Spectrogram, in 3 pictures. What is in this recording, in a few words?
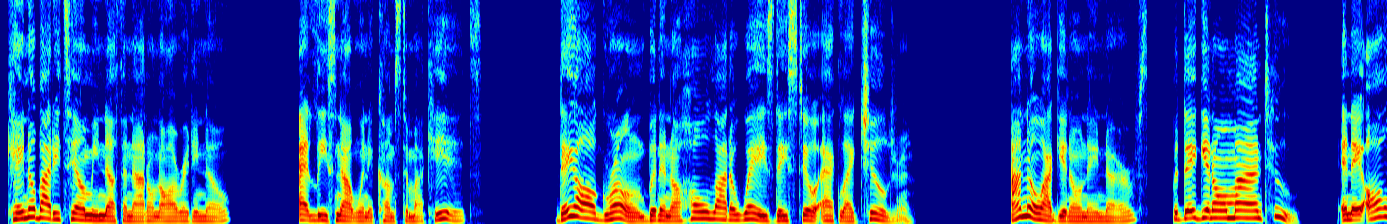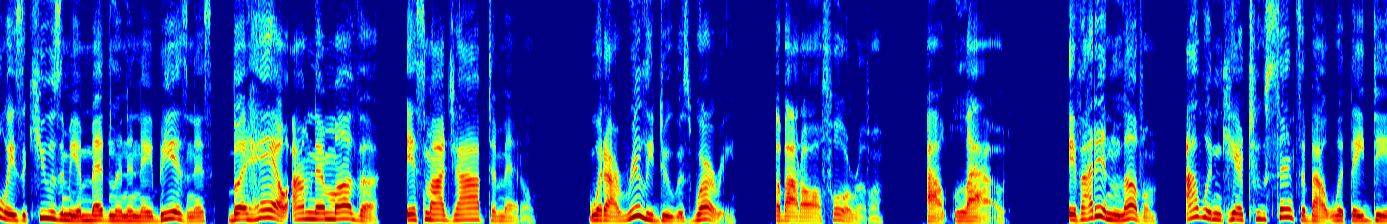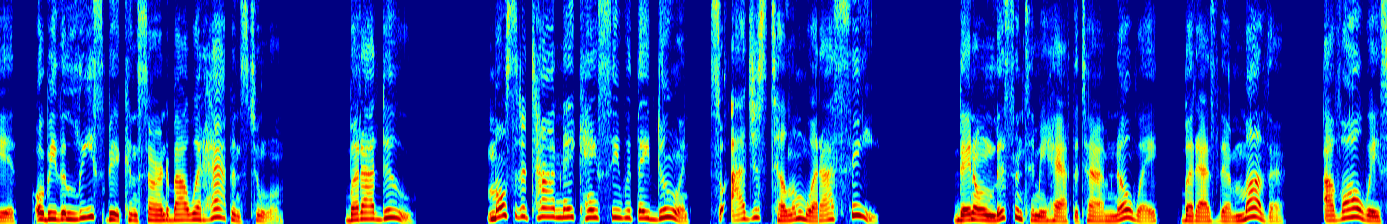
BOOK READ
